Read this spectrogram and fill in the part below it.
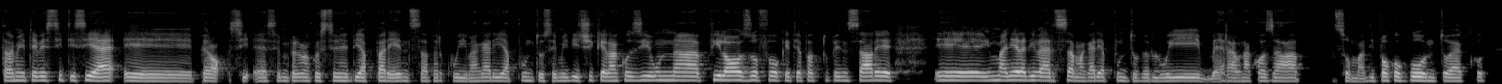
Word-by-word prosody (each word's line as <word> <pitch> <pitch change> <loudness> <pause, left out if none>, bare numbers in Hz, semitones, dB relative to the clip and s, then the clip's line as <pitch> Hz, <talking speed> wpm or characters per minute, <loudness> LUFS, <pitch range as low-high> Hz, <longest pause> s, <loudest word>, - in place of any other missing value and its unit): tramite 180 +1 -1
i - - +2
vestiti 190 +1 -3
si 200 +3 0
è 175 -1 +6
ehm 155 -2 +1 0.3
però 155 0 0
sì, - - -7
è 155 - -4
sempre 165 +2 -5
una 170 -1 -1
questione 170 0 -2
di 175 +1 -1
apparenza, 165 -1 -1
per 160 +2 -8
cui 160 -1 -5
magari 165 +2 -2
appunto 160 +1 -5
se 160 0 -5
mi 165 0 -4
dici, 175 +2 -3
che 185 - -5
era 175 0 +3
così 190 +1 -1
un 190 -1 +2
filosofo, 195 -1 +4
che 180 0 -4
ti 185 - -7
ha - - -7
fatto 180 0 -6
pensare, 185 +1 +2 0.4
ehm, 190 -1 +3
in 190 - -2
maniera 195 0 +5
diversa, 185 -1 +1
magari 165 +1 -1
appunto, 165 -1 -6
per 160 0 -6
lui, 160 0 0
b - - -11
era 150 +2 -3
una 155 +1 -4
cosa 155 -1 -2 0.3
insomma 165 -5 -6
di 165 +1 -7
poco 180 0 +2
conto, 175 -1 +3
ecco. 160 +2 -4
175 Hz, 190 wpm, -25 LUFS, 160-185 Hz, 0.4 s, è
